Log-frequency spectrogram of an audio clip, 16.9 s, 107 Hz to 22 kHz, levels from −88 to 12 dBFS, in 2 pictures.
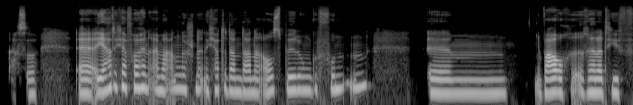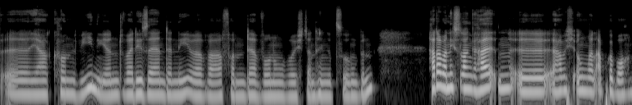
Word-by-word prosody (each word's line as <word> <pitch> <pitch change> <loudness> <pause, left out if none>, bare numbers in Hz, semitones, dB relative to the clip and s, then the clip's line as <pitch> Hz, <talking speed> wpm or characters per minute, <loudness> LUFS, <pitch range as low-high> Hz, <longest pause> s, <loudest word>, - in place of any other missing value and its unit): Ach - - -17
so. 190 0 -5 0.5
Äh, 195 +1 +3
ja, 215 +1 +5
hatte 260 +2 +2
ich 260 - -8
ja 270 - +3
vorhin 255 0 +2
einmal 225 -1 -1
angeschnitten. 245 -1 -3
Ich 220 0 -6
hatte 230 +1 -4
dann 215 -1 0
da 205 -1 +1
'ne 200 -1 -2
Ausbildung 225 +1 0
gefunden, 260 +5 -3 0.8
ähm 195 0 -1 0.4
war 200 +1 +7
auch 205 -1 -1
relativ, 205 -1 0
äh, 185 0 -2
ja, 185 0 -1
convenient, 190 0 -2
weil 185 0 -1
die 190 +1 +2
sehr 180 0 0
in 180 - -2
der 180 - -3
Nähe 180 -1 -2
war 170 0 -3
von 170 0 -6
der 175 -1 -3
Wohnung, 170 0 -2
wo 165 - -5
ich 165 -3 -7
dann 170 -3 -5
hingezogen 170 0 -4
bin. 220 +9 -2 0.7
Hat - - +5
aber 280 -2 +9
nicht 260 0 +4
so 255 - -4
lange 245 -1 +4
gehalten, 245 +1 +5
äh, 210 -2 +2
habe 215 +2 +1
ich - - -5
irgendwann 220 -1 +1
abgebrochen, 190 -1 -2
200 Hz, 180 wpm, -23 LUFS, 185-230 Hz, 0.8 s, aber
